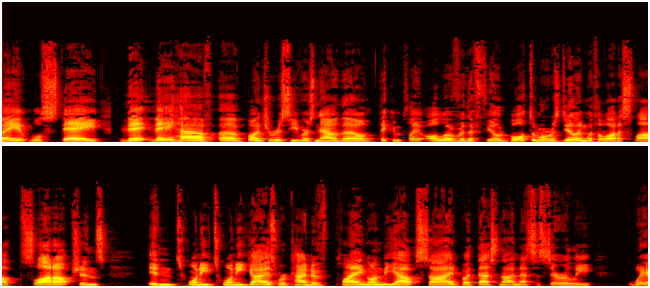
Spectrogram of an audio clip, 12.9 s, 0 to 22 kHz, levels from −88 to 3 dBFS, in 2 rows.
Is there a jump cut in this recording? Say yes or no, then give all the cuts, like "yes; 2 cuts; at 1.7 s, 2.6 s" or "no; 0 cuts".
yes; 1 cut; at 1.1 s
